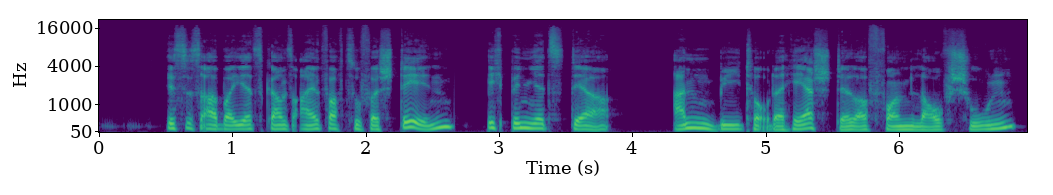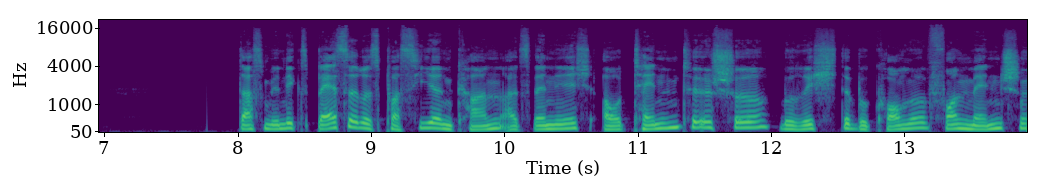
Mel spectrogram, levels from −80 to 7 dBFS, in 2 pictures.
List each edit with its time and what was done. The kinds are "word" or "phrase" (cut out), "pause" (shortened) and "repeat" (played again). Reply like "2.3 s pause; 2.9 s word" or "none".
none

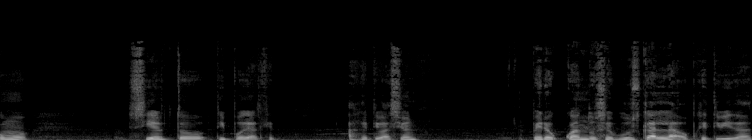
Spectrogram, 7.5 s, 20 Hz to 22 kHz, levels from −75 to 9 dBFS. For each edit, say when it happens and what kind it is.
none

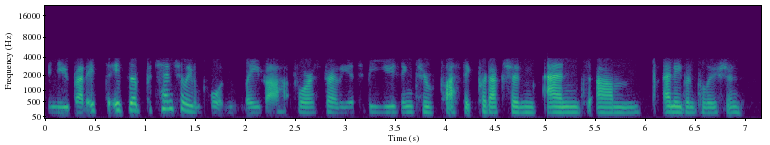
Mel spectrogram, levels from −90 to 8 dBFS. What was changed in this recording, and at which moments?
1.5 s word; 2.4 s word; 3.9 s word; 4.9 s word

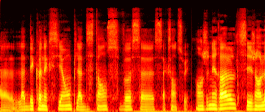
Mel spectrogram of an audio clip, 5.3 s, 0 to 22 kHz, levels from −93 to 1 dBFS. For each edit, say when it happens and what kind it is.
none

